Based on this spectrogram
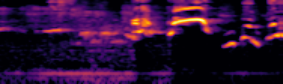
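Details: Golden samyong (bare-throated whistler), an Indonesian songbird from the Lake Kelimutu area of Flores, sings a quick run of clear, slurred whistles, some rising and some falling, over a low steady hum.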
